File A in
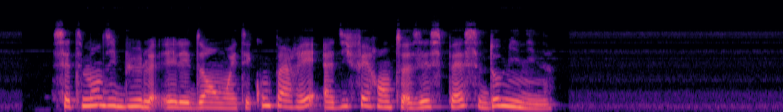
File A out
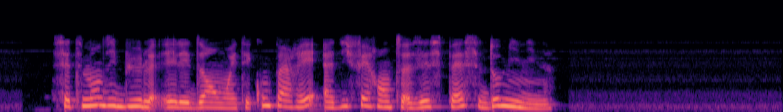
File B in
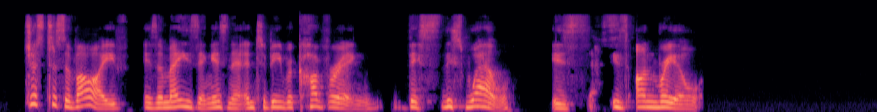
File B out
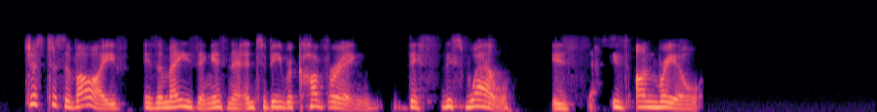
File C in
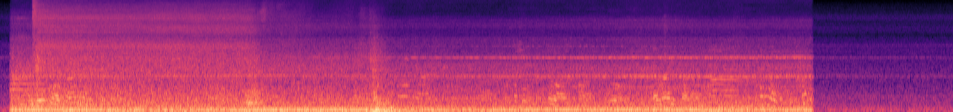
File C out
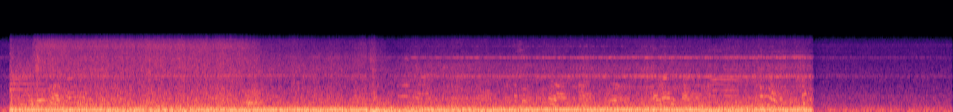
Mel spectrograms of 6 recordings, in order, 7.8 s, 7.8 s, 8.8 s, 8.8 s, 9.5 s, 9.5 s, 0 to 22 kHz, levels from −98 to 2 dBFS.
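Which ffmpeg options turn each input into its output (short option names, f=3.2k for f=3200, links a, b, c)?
-af "lowshelf=f=170:g=8.5,acompressor=threshold=-15dB:ratio=6,aresample=11025,aresample=44100"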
